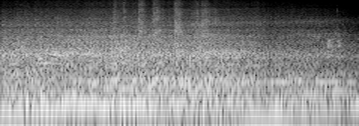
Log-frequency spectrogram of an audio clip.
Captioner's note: bus engine rumbles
